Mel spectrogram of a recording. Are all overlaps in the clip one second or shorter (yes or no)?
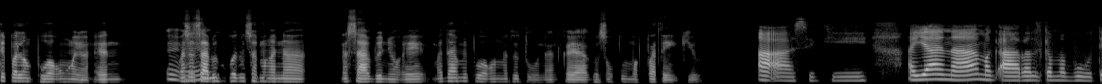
yes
